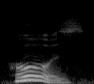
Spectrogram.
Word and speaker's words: whose: the word is whose whose so what is the silent letter of the word whose the silent letter the letter that we don't say and the word whose is letter also W so here we do Circle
